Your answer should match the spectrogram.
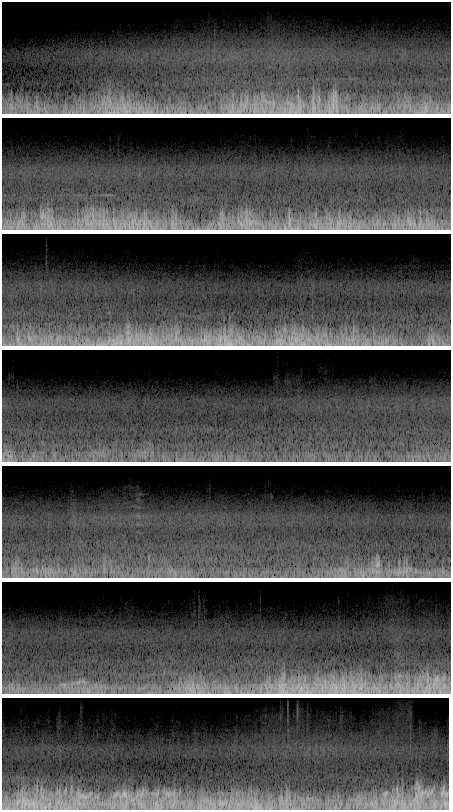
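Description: Heavy wind blowing in gusts: a low, surging rumble over a steady higher hiss. The gusts ease off around the middle and build again near the end.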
